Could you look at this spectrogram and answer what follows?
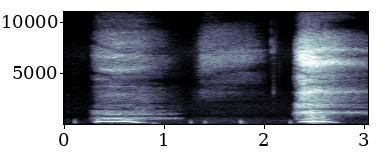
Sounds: Sigh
